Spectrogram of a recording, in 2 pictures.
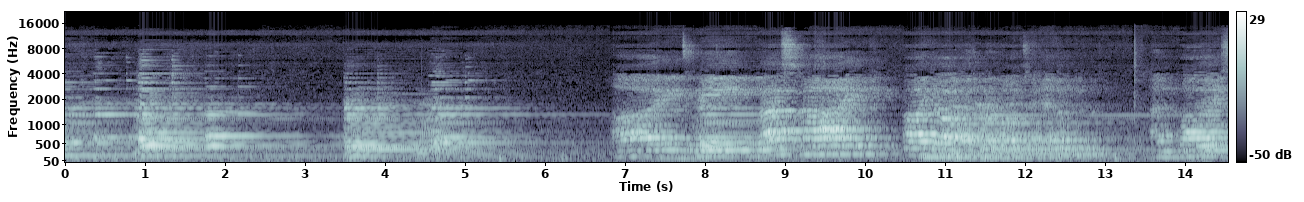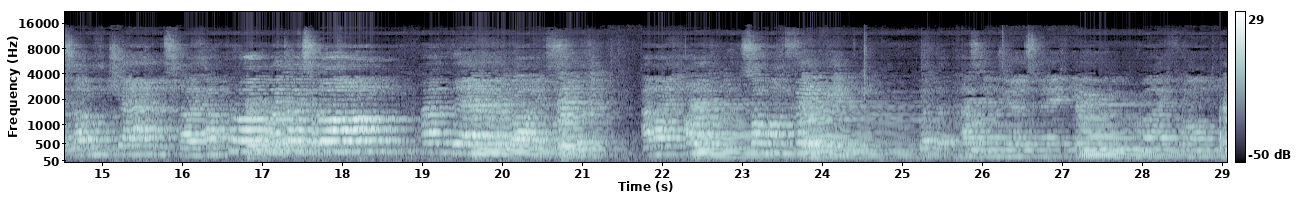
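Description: Choir singing with piano accompaniment. It is softer at first and grows fuller from about seven seconds in.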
